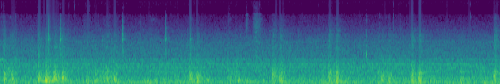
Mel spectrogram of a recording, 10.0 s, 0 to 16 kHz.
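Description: A JR Central Series 383 tilting electric train running along the line, heard from inside at the front: a steady low running rumble and hum with irregular dull knocks about once a second.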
